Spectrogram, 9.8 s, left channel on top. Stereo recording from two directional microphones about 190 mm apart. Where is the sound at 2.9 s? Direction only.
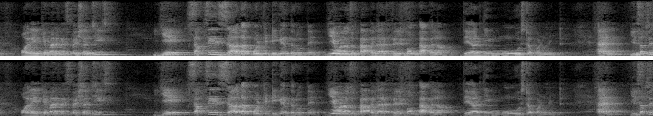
10° left (ahead or behind).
